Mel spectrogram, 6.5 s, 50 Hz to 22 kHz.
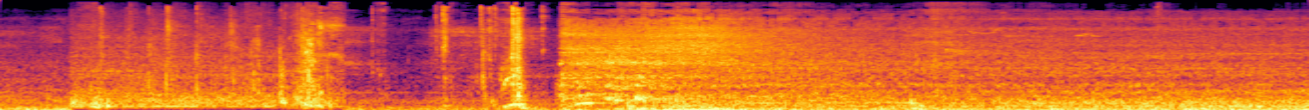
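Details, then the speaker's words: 2017 Volvo V40 2.0 petrol after PCV valve replacement: brief crank, catches and settles straight into steady, even idle, no squeal, hunting or stumble, only light oil-cap suction; normal start and idle. "See, it's idling nice and even straight away. Let's just have a quick look. Now, so as you can see, idling nice and smooth now."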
